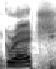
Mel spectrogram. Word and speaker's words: Gretsch: I knew Gretsch rhymed with catch, obviously, so it's kind of...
